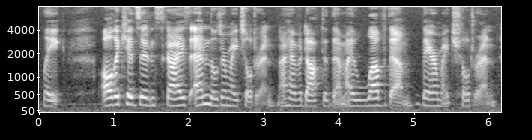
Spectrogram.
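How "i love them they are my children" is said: ordinary delivery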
